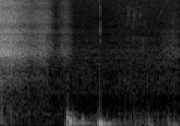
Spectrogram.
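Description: A cat purring, heard as a deep, throbbing rumble with a few soft pulses after a quiet hiss at the start. No one talks.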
